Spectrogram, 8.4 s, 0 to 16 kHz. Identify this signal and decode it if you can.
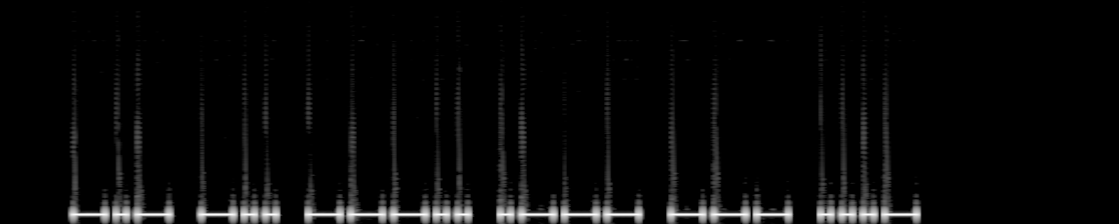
Morse code, heard as a keyed tone, about 16 wpm, 700 Hz. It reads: KD8JOV
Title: USA Call Signs - 6 Characters - Repeated 3x - 15wpm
